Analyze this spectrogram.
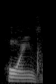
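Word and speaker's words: Heun: care okay if you the short name is hins Method but nobody knows pronounces that correctly uh so that's Hy's method uh it's called also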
